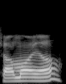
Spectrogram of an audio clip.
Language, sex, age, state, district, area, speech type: Odia, male, 30-45, Odisha, Malkangiri, urban, read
